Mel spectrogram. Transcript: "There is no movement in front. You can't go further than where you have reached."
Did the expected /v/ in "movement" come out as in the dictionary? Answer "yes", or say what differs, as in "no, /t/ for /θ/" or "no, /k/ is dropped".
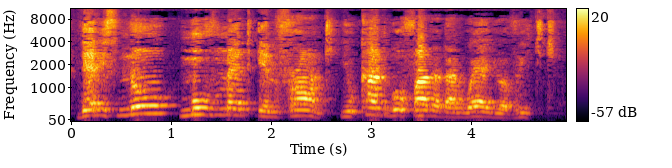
yes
